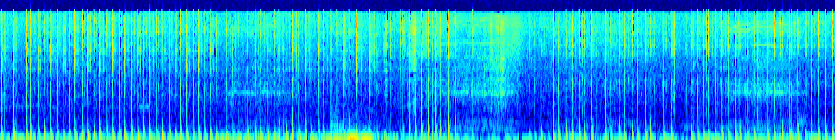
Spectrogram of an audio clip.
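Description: An orange varnished wooden ladle is tapped rapidly with fingertips and nails along its solid handle and hollow bowl. The result is a dense run of short, dry, low-pitched knocks with bright clicky edges from the nails, swelling louder partway through before briefly softening and then resuming.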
